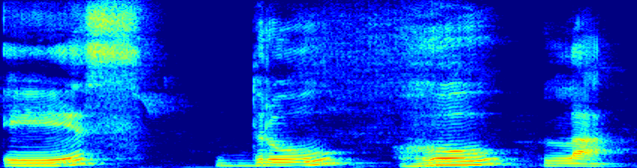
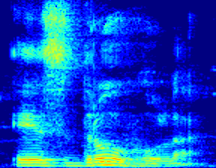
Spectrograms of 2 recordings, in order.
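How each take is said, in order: First: "Es... drú... xu... la", very slow with gaps; syllable by syllable. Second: Said in the usual way. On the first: Shown as a demonstration. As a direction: break "Esdrúxula" into four separate drawn-out syllables. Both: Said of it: "essa palavra esquisita aí".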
